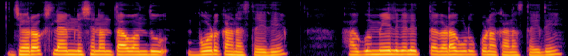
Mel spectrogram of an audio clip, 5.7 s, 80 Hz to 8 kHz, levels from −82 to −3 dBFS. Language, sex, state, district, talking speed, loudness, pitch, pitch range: Kannada, male, Karnataka, Bidar, 135 wpm, -16 LUFS, 175 Hz, 165-180 Hz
